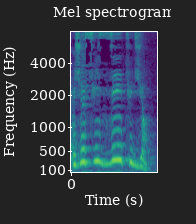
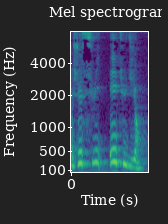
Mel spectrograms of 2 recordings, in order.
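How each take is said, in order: First: Suis is linked to étudiant with a z sound. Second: Suis and étudiant are said with no linking sound. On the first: The speaker calls it right. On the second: The speaker calls it wrong.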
